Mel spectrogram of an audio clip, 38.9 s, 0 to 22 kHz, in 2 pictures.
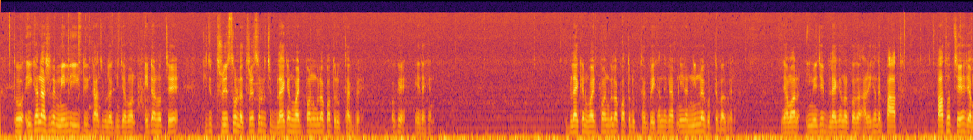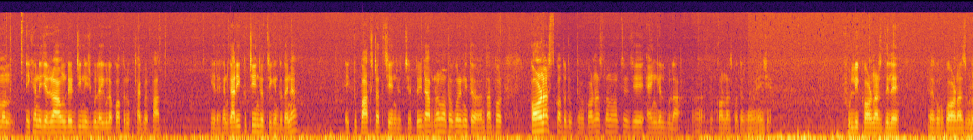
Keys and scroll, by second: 0.3 space, 18.4 ctrl+space.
